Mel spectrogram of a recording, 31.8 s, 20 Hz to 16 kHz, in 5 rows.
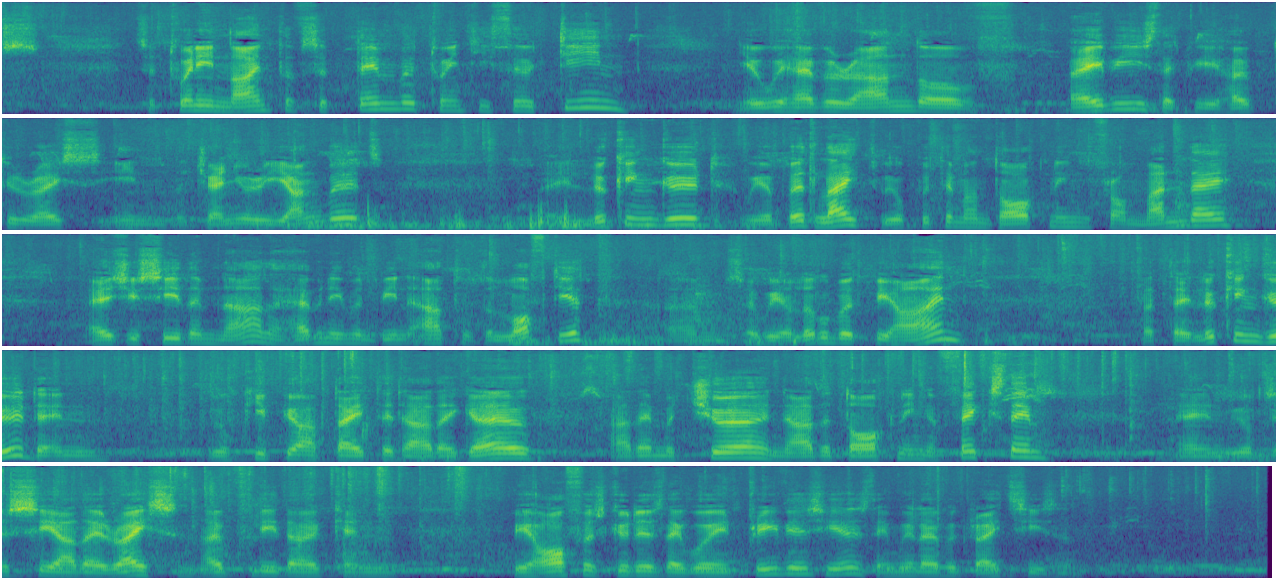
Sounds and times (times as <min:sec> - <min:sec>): Speech: 0:00.0 - 0:08.3, 0:09.0 - 0:12.6, 0:13.2 - 0:17.7, 0:18.4 - 0:24.4, 0:25.0 - 0:30.9
Pigeon, dove: 0:00.0 - 0:31.8.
